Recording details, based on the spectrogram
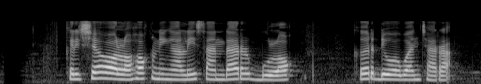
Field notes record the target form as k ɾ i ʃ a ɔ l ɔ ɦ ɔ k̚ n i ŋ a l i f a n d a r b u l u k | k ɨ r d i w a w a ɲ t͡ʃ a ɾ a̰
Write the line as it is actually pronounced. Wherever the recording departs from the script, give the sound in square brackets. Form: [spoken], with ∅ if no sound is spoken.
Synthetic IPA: k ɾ i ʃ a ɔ l ɔ ɦ ɔ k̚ n i ŋ a l i [s] a n d a r b u l [ɔ] k | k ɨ r d i w a w a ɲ t͡ʃ a ɾ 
